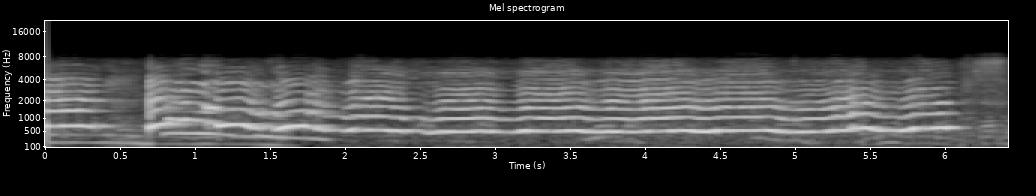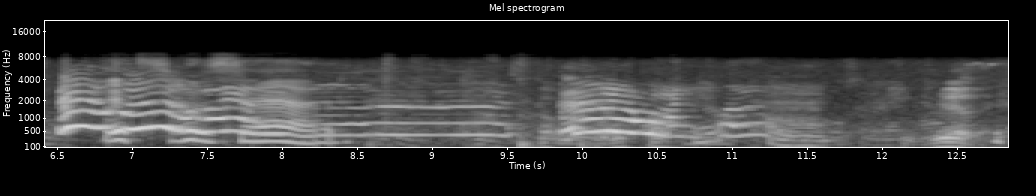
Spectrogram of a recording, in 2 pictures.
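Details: A 13-year-old female Siberian Husky, prompted by her owner to "speak", howls in long, wavering, sung tones and breaks into yodelling, talk-like yowls.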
